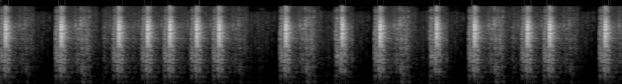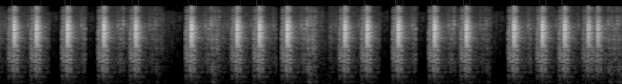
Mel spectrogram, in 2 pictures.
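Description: Typewriter keystrokes used as a sound effect: a rapid run of sharp key clicks, about five or six a second, in short bursts with brief pauses, as the text is typed out.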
